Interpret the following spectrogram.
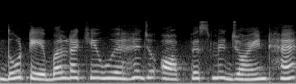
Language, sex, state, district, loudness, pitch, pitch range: Hindi, female, Delhi, New Delhi, -14 LUFS, 280 Hz, 255-300 Hz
